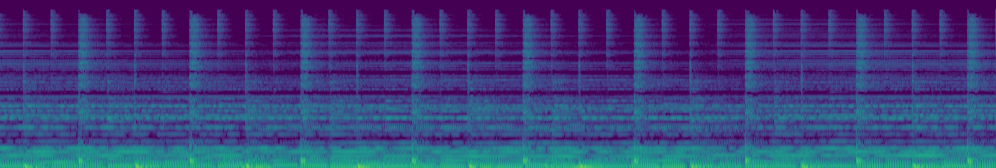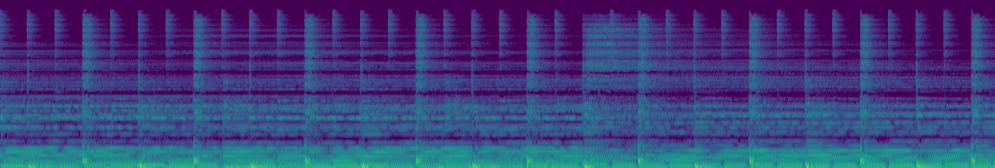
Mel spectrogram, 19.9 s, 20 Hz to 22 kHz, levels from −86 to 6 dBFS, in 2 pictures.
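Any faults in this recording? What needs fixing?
Channel delay (comb filtering) throughout: one channel lags by under a millisecond, so the mono sum cancels evenly spaced frequencies from around 700 Hz, sounding hollow. Time-align both channels before summing to mono.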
